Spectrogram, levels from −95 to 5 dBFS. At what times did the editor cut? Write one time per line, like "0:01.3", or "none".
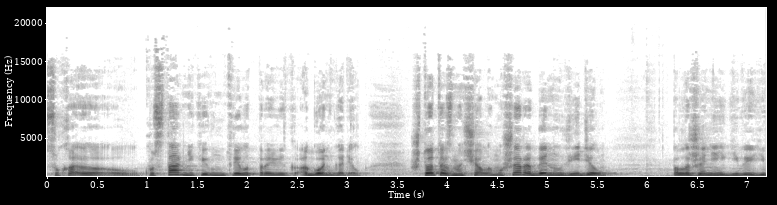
none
